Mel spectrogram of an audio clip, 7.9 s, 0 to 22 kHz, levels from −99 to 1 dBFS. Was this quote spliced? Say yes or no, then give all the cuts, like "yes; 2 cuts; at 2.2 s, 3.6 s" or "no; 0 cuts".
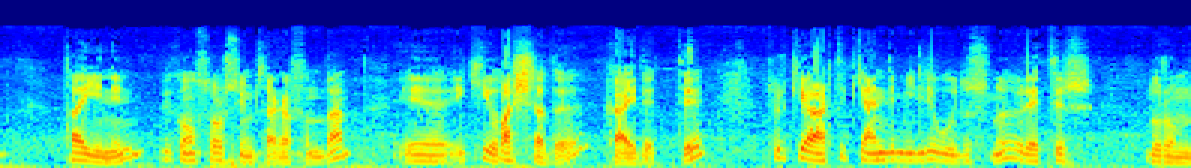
yes; 4 cuts; at 1.1 s, 2.6 s, 3.3 s, 4.0 s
